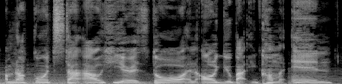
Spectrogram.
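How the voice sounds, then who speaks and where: A reader voicing an anxious young male pop singer who rushes and stumbles through his words, with music behind. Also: medium pitch, fairly bright tone, lightly acted. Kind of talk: reading fan fiction aloud.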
